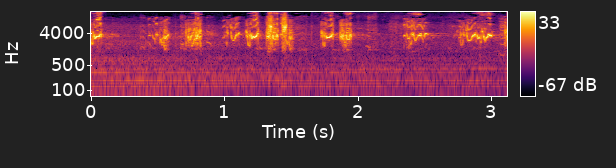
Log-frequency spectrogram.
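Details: Happy budgerigars at home keep up a rapid, scratchy chirping chatter of short buzzy bursts, with a few sharp squeaks among them.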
